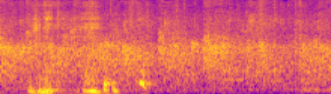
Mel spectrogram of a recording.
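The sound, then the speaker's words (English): Polite audience applause, a steady wash of many hands clapping at moderate volume, with a few low voice-like murmurs near the start. “I just always assume in my head it's white people clapping.”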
